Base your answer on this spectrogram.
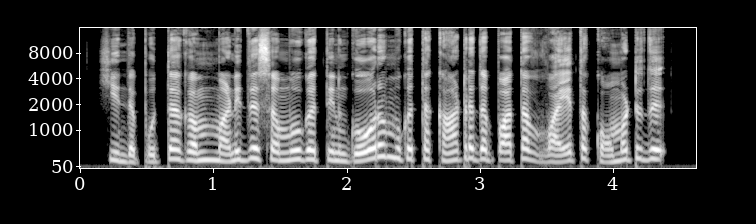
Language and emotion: Tamil, disgusted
